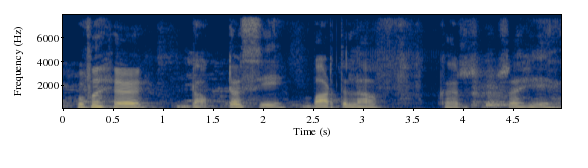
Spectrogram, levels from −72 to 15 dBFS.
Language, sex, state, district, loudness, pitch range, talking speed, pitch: Hindi, male, Bihar, Begusarai, -20 LUFS, 115-165 Hz, 85 wpm, 140 Hz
